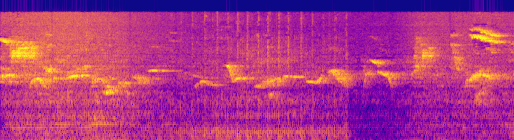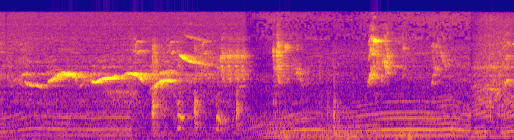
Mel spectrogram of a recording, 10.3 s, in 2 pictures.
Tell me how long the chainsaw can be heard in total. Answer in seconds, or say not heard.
9 s.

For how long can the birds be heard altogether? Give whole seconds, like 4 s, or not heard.
10 s.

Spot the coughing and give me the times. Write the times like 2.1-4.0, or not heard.
6.2-7.6.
